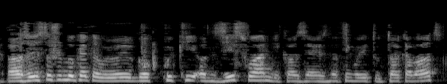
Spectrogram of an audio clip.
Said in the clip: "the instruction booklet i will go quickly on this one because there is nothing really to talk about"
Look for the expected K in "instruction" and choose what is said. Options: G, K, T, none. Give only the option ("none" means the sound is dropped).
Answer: none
